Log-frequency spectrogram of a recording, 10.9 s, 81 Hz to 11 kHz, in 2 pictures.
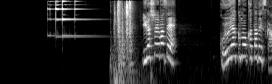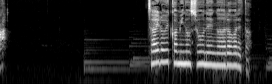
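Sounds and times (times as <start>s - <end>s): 
doorbell chime: 1.0s - 2.2s
speech: 2.2s - 3.6s, 4.4s - 5.6s, 8.4s - 10.5s.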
